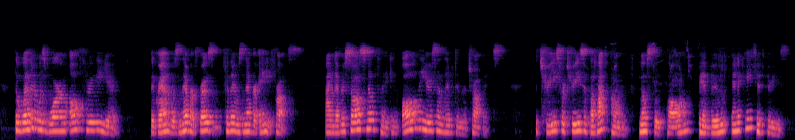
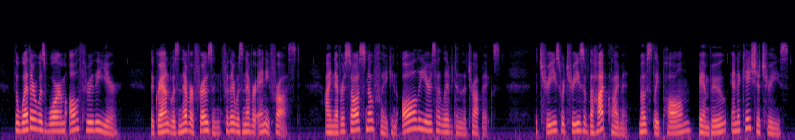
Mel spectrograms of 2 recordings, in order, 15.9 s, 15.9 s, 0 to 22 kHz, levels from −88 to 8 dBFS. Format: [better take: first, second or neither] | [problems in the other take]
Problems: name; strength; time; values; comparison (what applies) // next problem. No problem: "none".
second | noise reduction (neural mask model DeepFilterNet 3)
